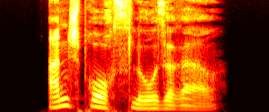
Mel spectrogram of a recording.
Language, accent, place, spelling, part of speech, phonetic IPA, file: German, Germany, Berlin, anspruchsloserer, adjective, [ˈanʃpʁʊxsˌloːzəʁɐ], De-anspruchsloserer.ogg
- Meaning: inflection of anspruchslos: 1. strong/mixed nominative masculine singular comparative degree 2. strong genitive/dative feminine singular comparative degree 3. strong genitive plural comparative degree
